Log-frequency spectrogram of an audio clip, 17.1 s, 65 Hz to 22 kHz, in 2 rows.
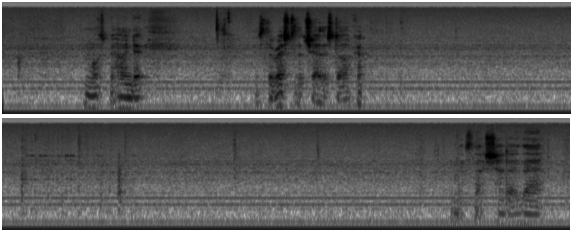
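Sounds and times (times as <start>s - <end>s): faint steady tones: 0.0s - 17.0s
steady low hum: 0.0s - 17.0s
faint clicks: 3.2s - 3.5s.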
